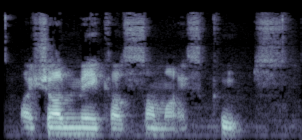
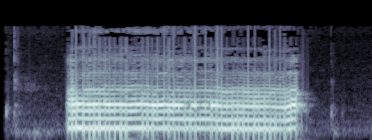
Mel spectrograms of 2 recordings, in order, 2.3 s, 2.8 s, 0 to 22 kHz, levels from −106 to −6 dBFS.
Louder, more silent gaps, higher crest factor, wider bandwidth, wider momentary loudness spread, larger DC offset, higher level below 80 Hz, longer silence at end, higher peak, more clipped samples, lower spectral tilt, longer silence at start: second, -32 LUFS vs -17 LUFS; neither; first, 22 dB vs 14 dB; first, 16 kHz vs 11.5 kHz; first, 13 LU vs 5 LU; neither; second, -76 dBFS vs -46 dBFS; second, 0.15 s vs 0.5 s; second, -10 dBFS vs -4 dBFS; neither; second, -3 dB/octave vs -5.5 dB/octave; second, 0.15 s vs 0.5 s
